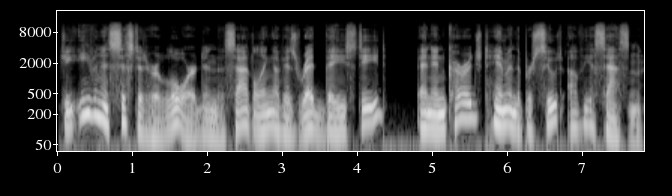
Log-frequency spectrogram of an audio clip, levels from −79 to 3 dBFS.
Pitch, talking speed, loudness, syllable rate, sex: 110 Hz, 170 wpm, -19 LUFS, 4.4 syllables/s, male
